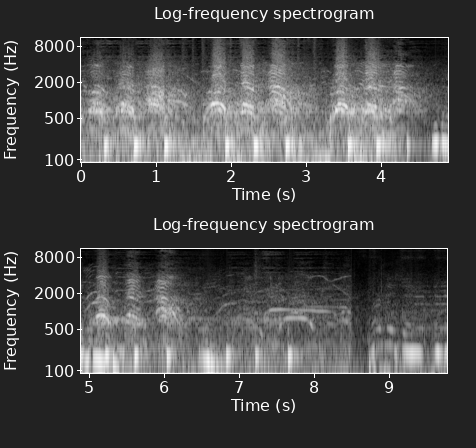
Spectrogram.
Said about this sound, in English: Crowd is yelling, throw him out.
